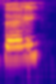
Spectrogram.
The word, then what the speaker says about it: they: I see an E and a Y, but it makes like an AY sound.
